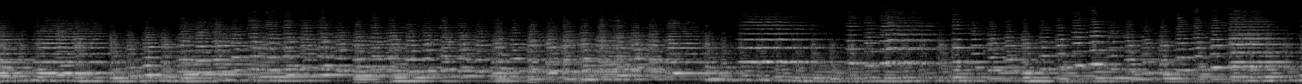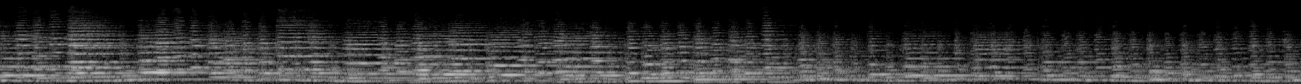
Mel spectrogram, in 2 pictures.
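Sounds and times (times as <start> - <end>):
canonic fugue: 0.0 - 26.0.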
